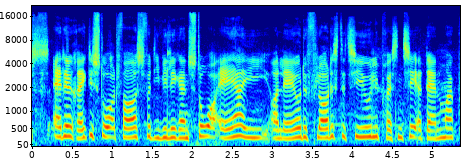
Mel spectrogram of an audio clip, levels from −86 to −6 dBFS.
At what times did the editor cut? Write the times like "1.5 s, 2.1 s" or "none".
3.0 s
